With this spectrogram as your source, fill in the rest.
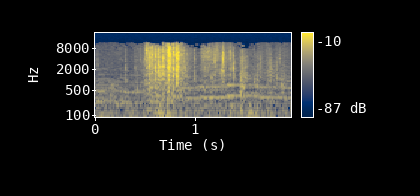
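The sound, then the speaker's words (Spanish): Dry rustling of papers being shuffled and handled on a nightstand in a bedroom with damp-peeling walls, with a brief louder flurry of crinkling in the middle before settling into softer scraping. No one speaks. “Mira entre los papeles de una mesilla de noche.”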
